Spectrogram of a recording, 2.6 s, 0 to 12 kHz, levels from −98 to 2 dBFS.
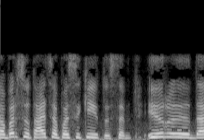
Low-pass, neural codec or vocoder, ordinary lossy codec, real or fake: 7.2 kHz; none; MP3, 48 kbps; real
